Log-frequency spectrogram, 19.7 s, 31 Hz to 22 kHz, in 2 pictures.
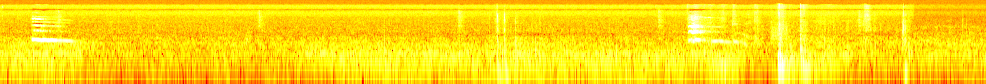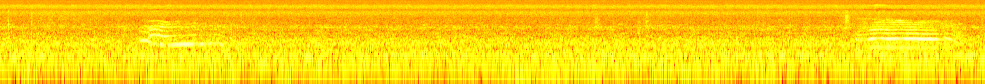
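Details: Quiet, gentle male house cat, rescued as a kitten in late spring 2015, gives four soft, short meows spread across about twenty seconds, each dropping slightly in pitch, with a few thumps and clunks in a small indoor room.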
